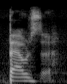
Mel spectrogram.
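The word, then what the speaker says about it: baozi: The correct pronunciation is Bowser.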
